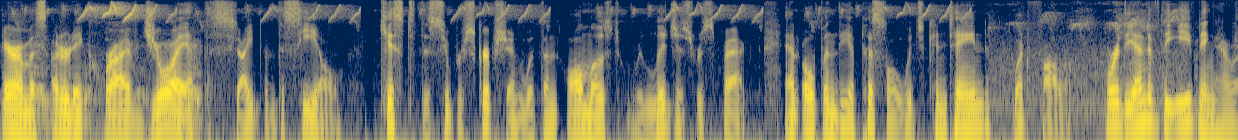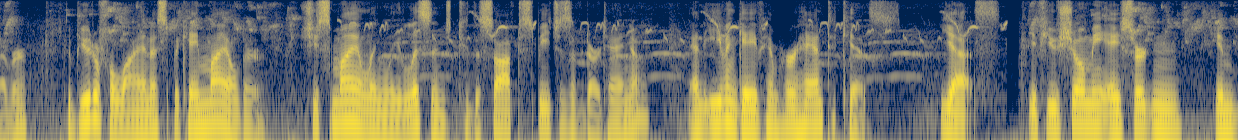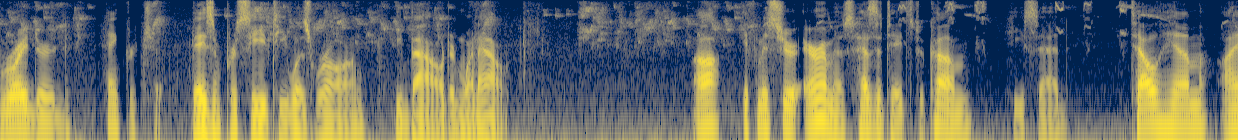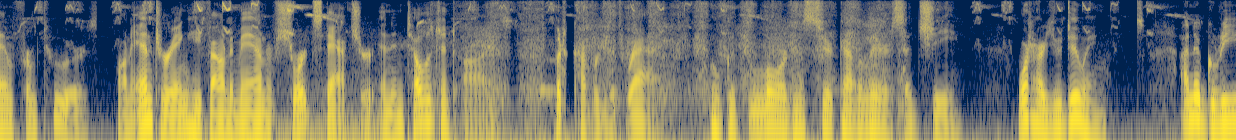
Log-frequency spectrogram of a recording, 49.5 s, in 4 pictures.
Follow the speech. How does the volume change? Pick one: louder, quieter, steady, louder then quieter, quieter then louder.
steady.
